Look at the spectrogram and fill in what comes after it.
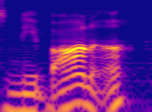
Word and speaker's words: Nibbana: Nirvana, or pronounced in Pali as Nibbana, is a void.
